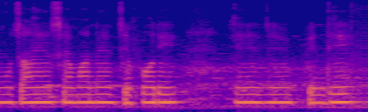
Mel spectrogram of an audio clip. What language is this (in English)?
Odia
